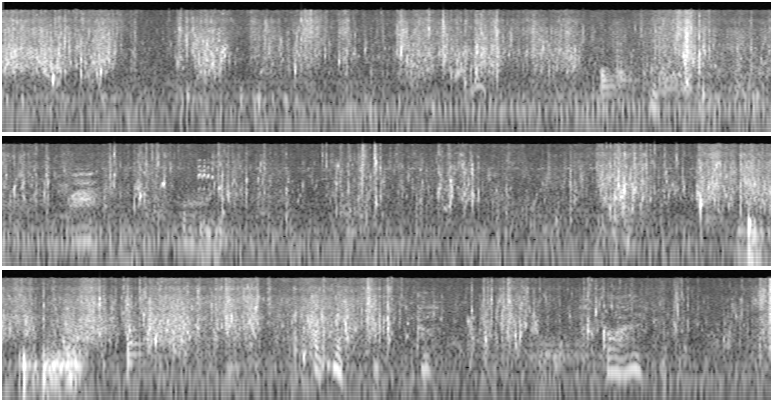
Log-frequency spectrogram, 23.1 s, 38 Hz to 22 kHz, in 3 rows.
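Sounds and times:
hands splashing in muddy water: 0:00.0 - 0:10.2, 0:13.6 - 0:21.4.

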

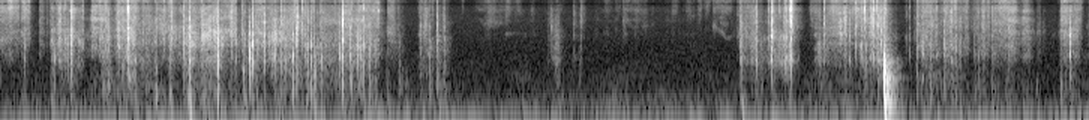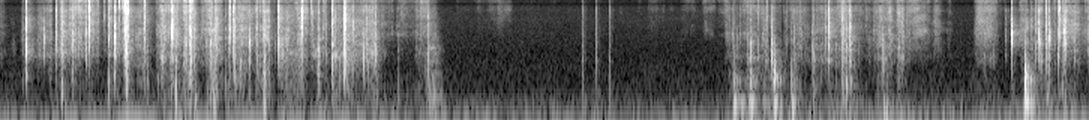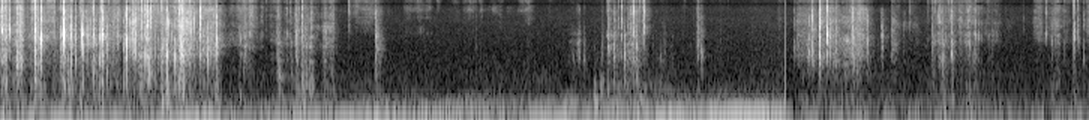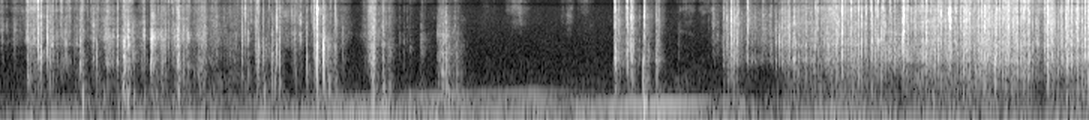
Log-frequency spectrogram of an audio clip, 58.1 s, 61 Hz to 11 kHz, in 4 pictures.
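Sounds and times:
paper wrappers tearing and crinkling: 0:00.6 - 0:05.2, 0:09.9 - 0:13.1, 0:14.8 - 0:19.6, 0:28.1 - 0:32.0, 0:43.4 - 0:48.8, 0:51.8 - 0:58.0
paper wrap unfolding: 0:00.6 - 0:05.9, 0:51.8 - 0:58.0.

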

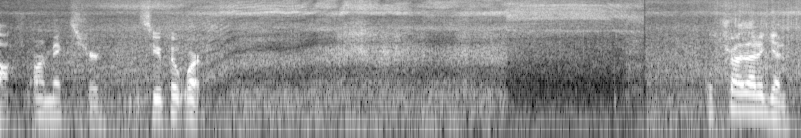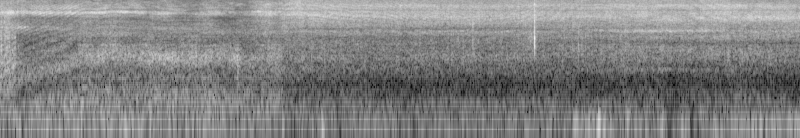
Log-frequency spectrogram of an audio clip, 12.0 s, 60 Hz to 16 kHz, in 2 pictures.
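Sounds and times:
torch flame hissing: 0:00.0 - 0:12.0.

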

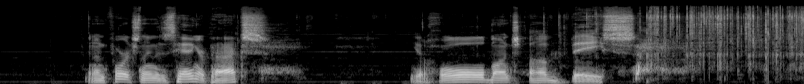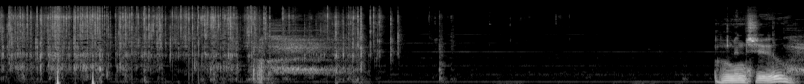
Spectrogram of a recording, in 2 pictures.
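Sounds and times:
foil wrapper crinkling and tearing: 0:05.2 - 0:12.5.

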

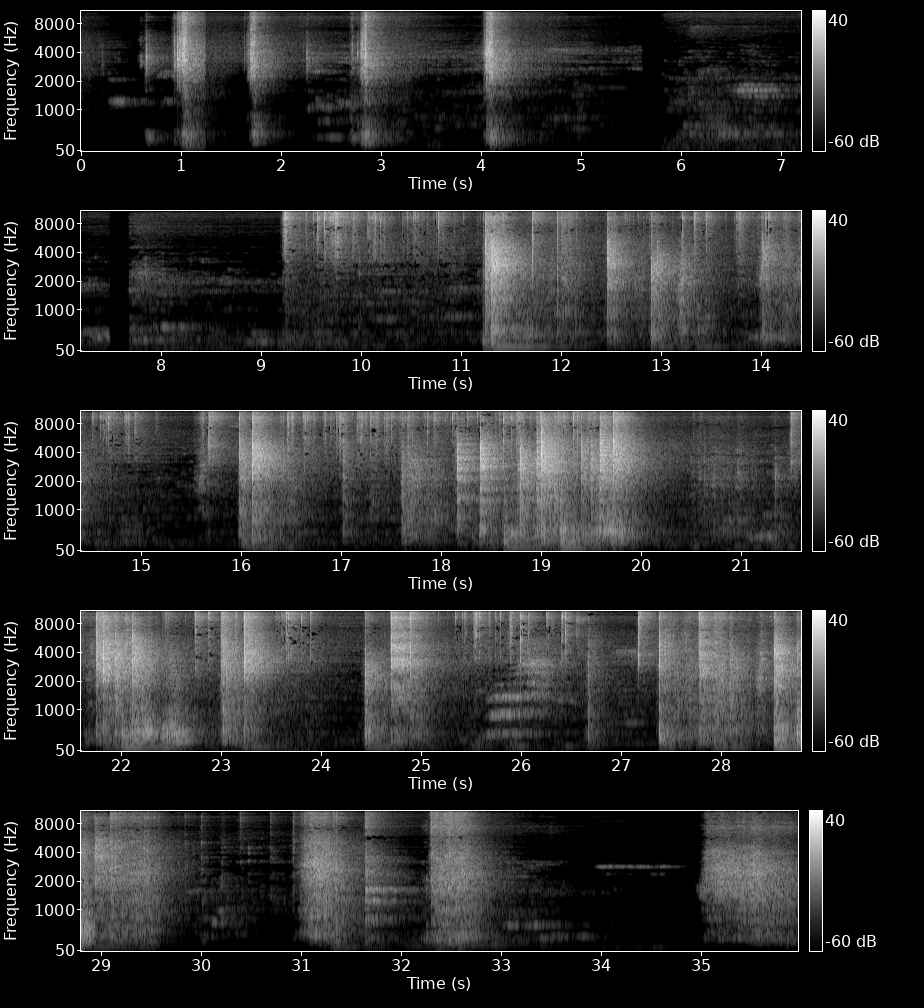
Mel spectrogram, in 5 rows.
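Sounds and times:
magnetic balls clicking: 0:09.2 - 0:15.0, 0:15.6 - 0:20.2, 0:21.3 - 0:28.5.

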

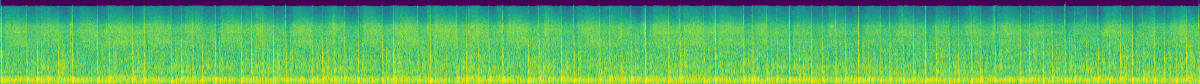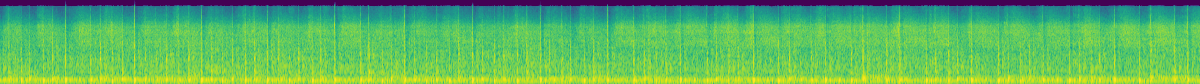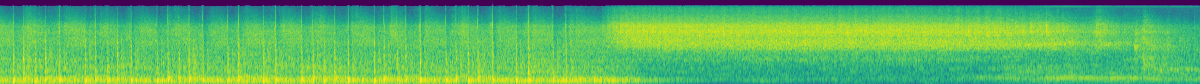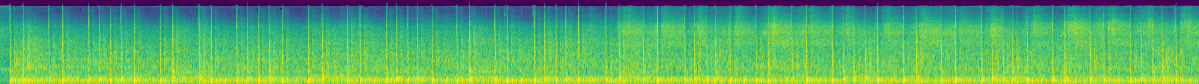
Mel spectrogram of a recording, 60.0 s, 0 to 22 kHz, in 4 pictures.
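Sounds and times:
deep drum beaten fast: 0:00.0 - 0:38.0, 0:42.2 - 0:59.9
high rattling shake: 0:00.0 - 0:45.4.

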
